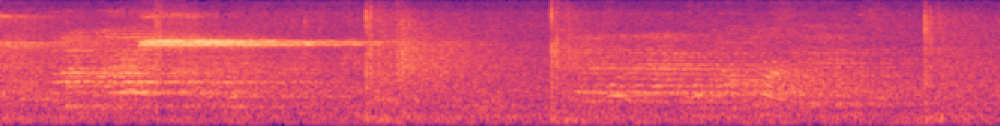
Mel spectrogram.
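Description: Young girls call out to each other in a large echoing gym.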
